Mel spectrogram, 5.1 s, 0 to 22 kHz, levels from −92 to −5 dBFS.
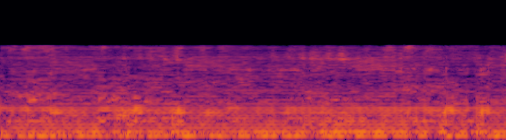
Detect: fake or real fake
